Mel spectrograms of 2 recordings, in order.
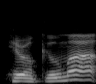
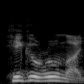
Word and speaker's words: Higuruma: Like, tell me about if you know of a sorcerer named Hiroguma, or how you pronounce his name, Higuruma.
